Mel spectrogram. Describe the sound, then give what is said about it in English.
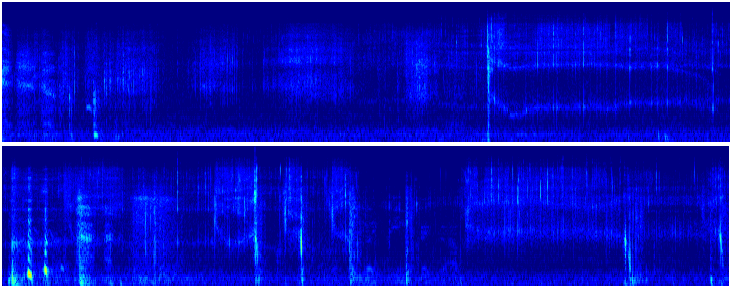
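Pop Rocks candy from Underground Snacks crackles and fizzes in a mouth, a dense spray of tiny, bright pops like rain, with occasional louder snaps and wet chewing sounds, steady throughout. “It sounds like it's raining in my mouth.”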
